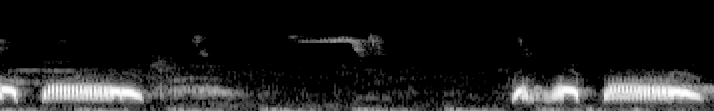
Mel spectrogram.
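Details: Spotted dove, a decoy bird in training, calling energetically to lure wild doves with an urging "thúc" voice: a rapid pair of short coos and a longer coo, a pause, then two quick notes and a long drawn coo, over a steady low thumping.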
